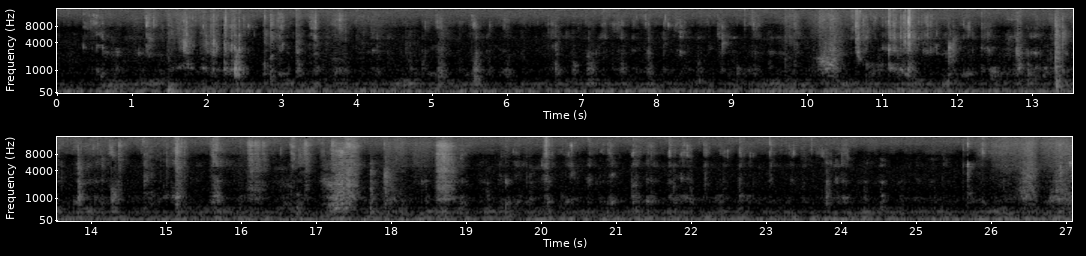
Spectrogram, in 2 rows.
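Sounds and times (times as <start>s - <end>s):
low steady hum: 0.0s - 27.0s
person biting and chewing: 0.4s - 9.7s, 10.5s - 15.9s.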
